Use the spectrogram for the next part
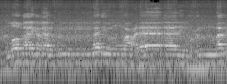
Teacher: وقف کریں گے تو دال ساکن ہو جائے گا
